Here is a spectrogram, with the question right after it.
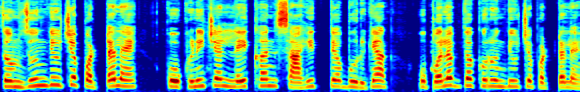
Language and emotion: Goan Konkani, neutral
